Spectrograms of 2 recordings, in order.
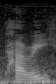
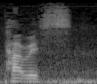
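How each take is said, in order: First: The name is pronounced the French way. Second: The name is pronounced the English way. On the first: "but in the French call it Paris" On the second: "We call it Paris"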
